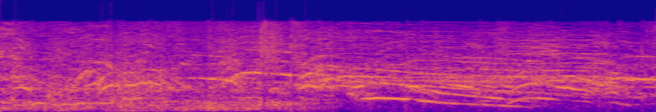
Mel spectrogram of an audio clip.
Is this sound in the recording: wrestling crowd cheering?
yes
